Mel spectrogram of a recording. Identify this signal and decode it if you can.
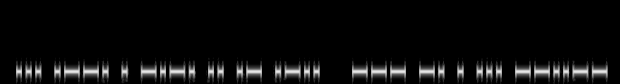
Morse code, heard as a keyed tone, about 25 wpm, 600 Hz. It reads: SPECIAL ONES,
